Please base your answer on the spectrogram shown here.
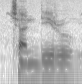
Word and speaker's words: Candiru: the Mbata, and then C is pronounced as CH, so that the name Candiru is pronounced as Chandiru, which means sorrowful.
